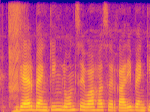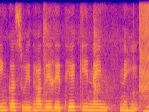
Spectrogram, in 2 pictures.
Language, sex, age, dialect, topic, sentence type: Chhattisgarhi, female, 18-24, Eastern, banking, question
